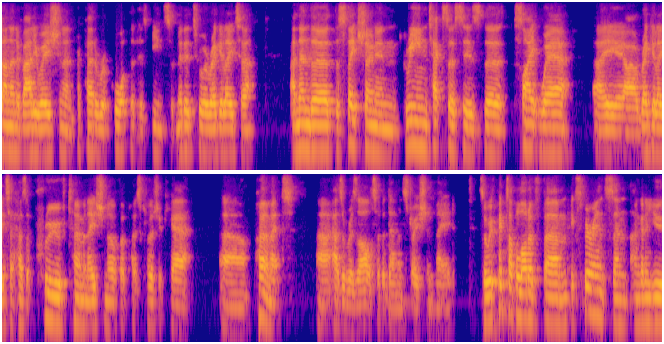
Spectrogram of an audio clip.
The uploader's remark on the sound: This is an audio version of the FGI webinar.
